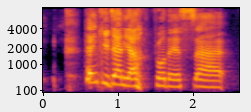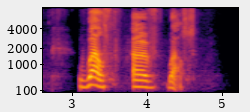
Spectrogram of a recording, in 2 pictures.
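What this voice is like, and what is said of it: Put-on posh wealthy English accent. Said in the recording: “made me considerably wealthier, as you can hear from the change in my accent”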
